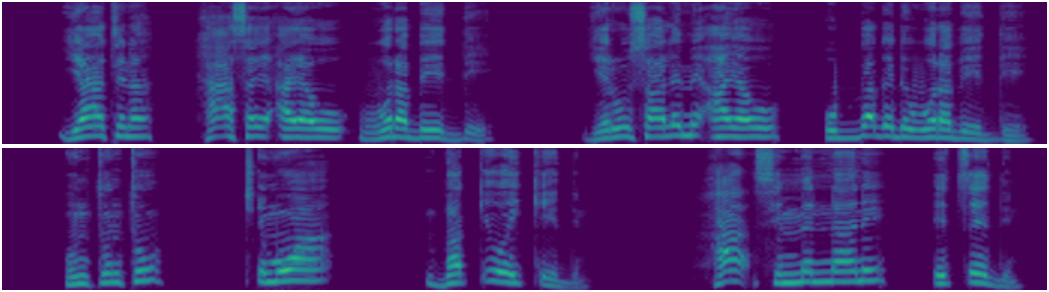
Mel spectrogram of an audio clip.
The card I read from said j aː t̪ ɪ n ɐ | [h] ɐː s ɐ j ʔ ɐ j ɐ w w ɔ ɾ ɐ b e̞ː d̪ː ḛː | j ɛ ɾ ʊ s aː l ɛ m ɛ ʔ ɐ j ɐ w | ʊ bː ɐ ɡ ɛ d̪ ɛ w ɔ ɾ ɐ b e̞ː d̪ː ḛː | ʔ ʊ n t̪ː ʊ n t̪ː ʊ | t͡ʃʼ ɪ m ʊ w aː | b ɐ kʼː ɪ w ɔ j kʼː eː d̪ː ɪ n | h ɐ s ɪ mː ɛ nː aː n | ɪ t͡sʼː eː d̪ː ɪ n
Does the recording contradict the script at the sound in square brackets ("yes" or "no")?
no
